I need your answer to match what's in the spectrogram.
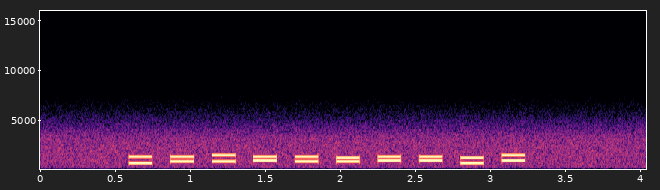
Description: DTMF, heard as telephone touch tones, dialled by machine, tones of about 160 ms. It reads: 289087001#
